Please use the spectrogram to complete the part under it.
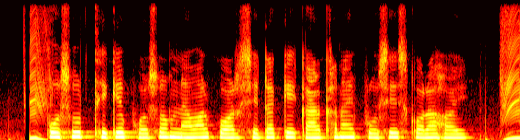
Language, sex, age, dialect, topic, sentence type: Bengali, female, 25-30, Northern/Varendri, agriculture, statement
